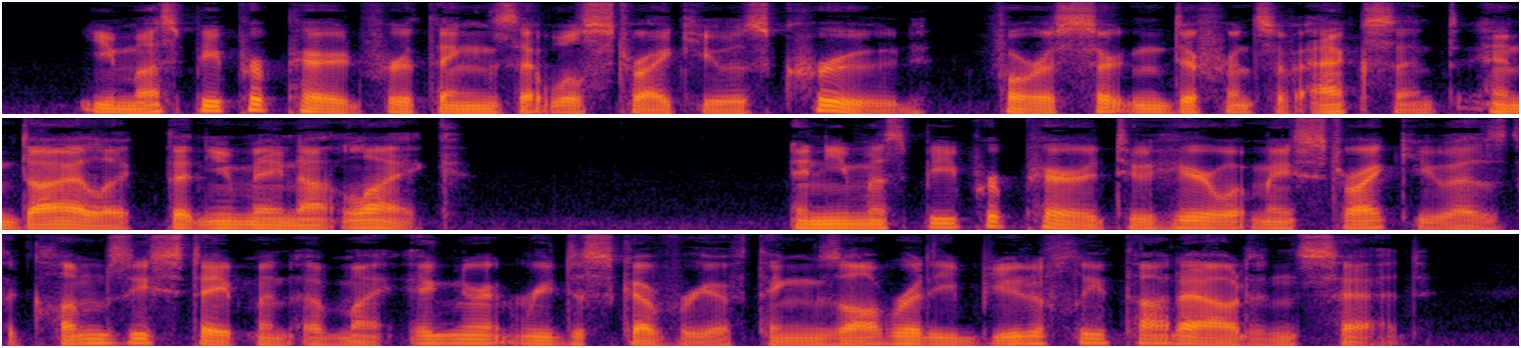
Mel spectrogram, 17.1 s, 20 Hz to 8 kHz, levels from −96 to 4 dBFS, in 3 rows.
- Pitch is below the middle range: Yes, very low, 85 Hz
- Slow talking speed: No, average, 185 wpm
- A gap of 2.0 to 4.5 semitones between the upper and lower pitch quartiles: Yes, average, 3.5 semitones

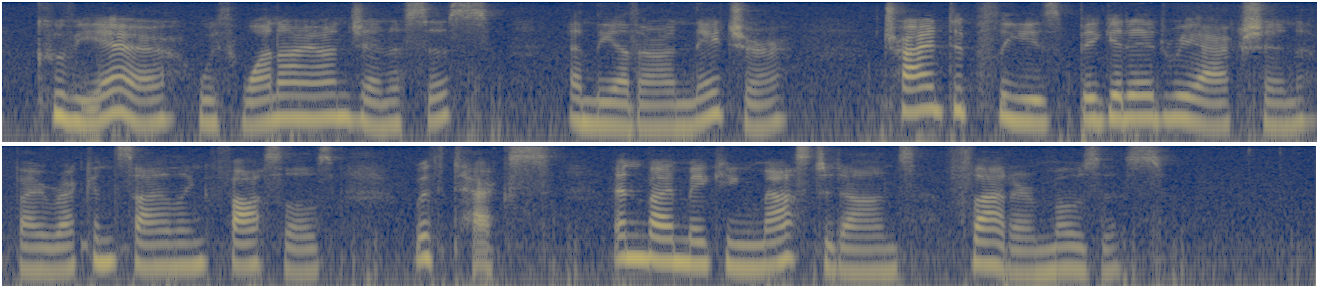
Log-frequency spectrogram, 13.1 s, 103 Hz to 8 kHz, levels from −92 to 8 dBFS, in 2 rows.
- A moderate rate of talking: No, slow, 125 wpm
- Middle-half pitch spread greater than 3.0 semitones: Yes, average, 3.8 semitones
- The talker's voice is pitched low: No, high, 195 Hz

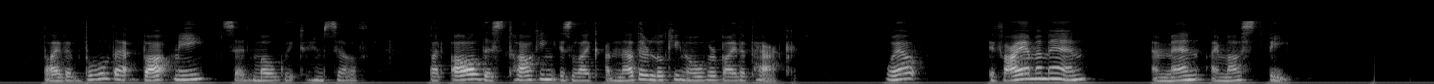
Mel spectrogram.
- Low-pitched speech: No, high, 190 Hz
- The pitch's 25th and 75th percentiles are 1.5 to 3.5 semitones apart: No, average, 4.0 semitones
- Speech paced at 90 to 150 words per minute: Yes, average, 140 wpm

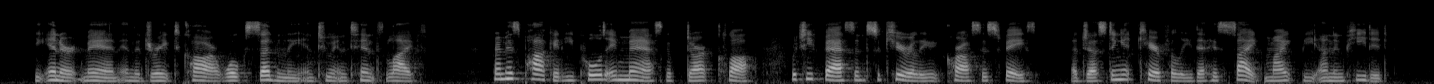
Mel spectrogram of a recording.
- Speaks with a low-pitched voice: No, medium, 175 Hz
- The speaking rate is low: No, average, 160 wpm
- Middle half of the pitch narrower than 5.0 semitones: Yes, average, 3.6 semitones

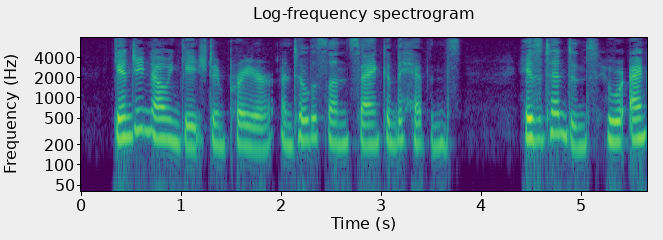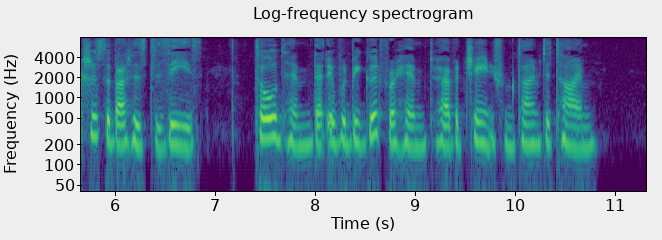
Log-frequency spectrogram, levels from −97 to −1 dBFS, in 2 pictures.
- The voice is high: Yes, high, 210 Hz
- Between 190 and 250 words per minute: Yes, average, 195 wpm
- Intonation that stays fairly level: No, average, 3.5 semitones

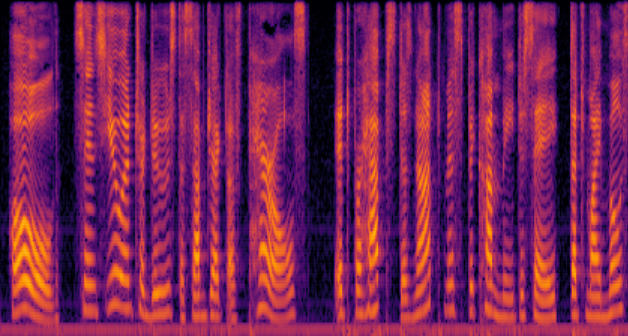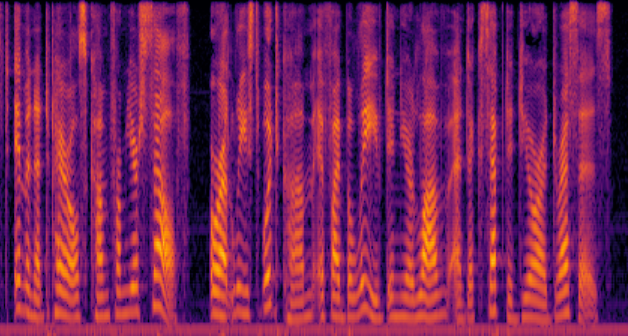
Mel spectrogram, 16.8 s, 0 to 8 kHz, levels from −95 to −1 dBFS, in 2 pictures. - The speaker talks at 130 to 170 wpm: Yes, average, 140 wpm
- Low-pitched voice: No, medium, 185 Hz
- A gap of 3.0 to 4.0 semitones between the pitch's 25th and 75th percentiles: No, average, 4.5 semitones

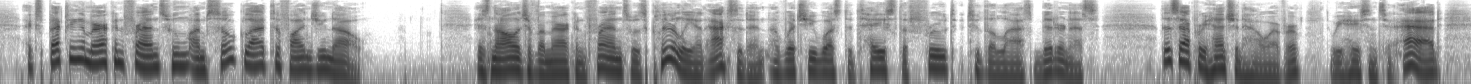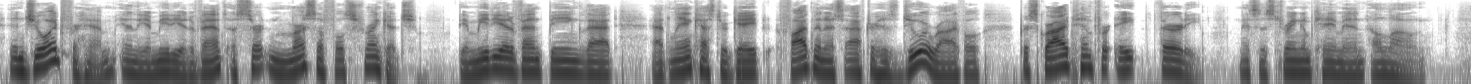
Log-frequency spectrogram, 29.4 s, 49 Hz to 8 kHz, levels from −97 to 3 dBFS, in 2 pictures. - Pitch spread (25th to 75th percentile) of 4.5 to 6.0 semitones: Yes, average, 5.3 semitones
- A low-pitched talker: Yes, low, 105 Hz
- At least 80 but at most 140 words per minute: No, average, 150 wpm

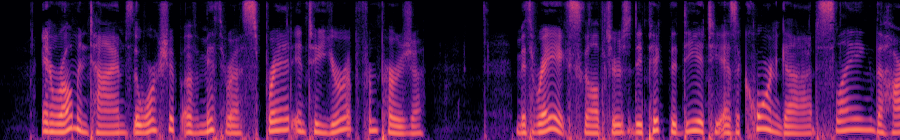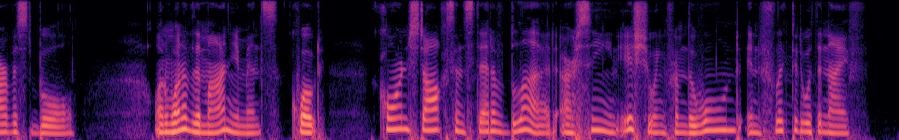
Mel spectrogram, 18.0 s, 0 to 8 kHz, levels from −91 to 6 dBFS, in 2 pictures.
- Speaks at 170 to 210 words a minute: No, average, 145 wpm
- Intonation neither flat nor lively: Yes, average, 4.5 semitones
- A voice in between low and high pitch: Yes, medium, 180 Hz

